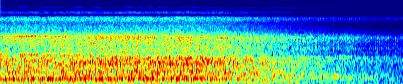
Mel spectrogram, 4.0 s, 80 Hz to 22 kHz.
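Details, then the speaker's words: Factory OEM radiator fan from a KRX 1000, about 1500 miles, bench-run on a 12 V supply drawing about 10 amps: steady whooshing fan roar with a faint hum, slightly rough as it winds down; noisy worn fan motor. "You can see it's pulling about 10 amps and it's fairly noisy."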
